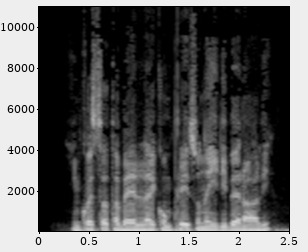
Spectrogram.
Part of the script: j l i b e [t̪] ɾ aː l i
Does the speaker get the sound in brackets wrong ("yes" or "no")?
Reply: yes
